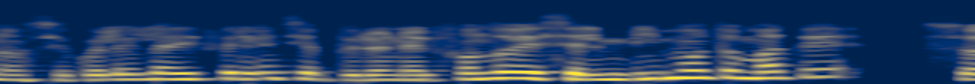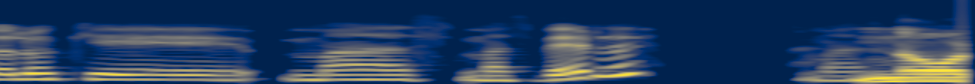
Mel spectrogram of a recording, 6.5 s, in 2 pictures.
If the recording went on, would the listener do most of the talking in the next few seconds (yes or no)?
yes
